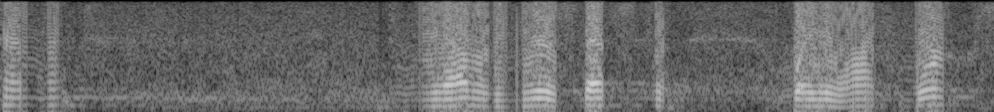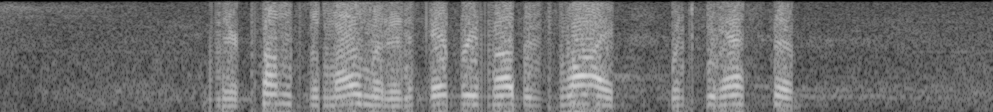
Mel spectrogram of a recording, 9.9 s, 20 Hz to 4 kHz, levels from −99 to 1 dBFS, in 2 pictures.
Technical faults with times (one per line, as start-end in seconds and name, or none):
0.00-9.94 mu-law and A-law mixed up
